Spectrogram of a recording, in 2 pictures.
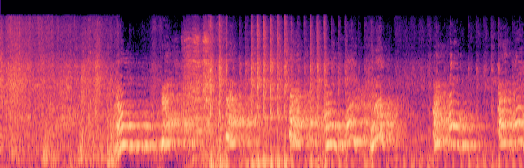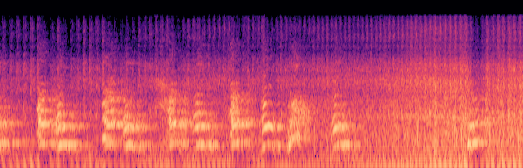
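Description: Farm working dogs barking and yipping excitedly in quick short calls, about two a second, starting about a second in and running until near the end. A quad bike's engine runs steadily underneath and grows a little louder toward the end.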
